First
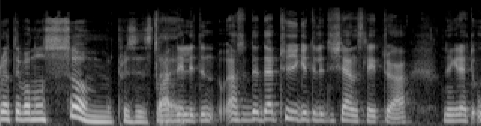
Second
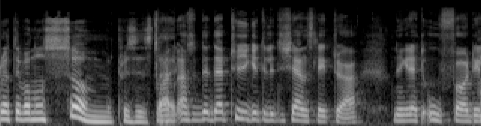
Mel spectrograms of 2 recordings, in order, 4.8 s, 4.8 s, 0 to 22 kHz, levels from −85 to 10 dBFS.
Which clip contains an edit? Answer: second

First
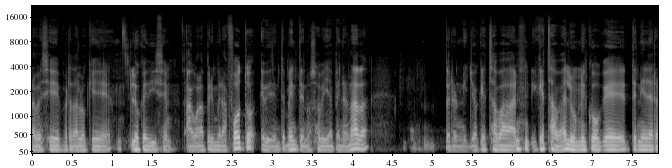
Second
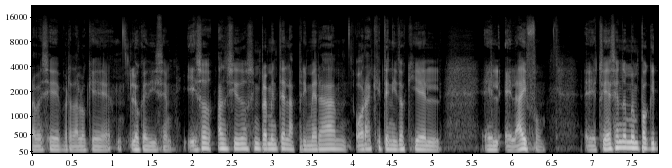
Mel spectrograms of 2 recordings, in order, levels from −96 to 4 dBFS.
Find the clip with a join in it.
second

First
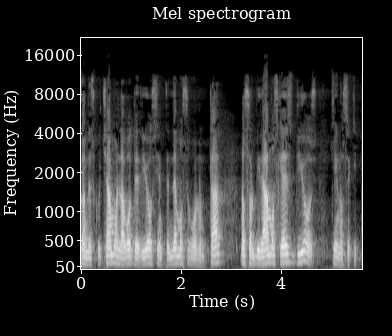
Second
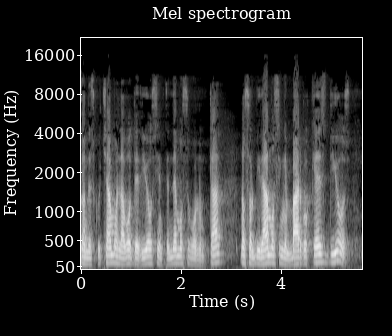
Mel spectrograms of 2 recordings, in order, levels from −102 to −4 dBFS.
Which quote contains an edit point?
first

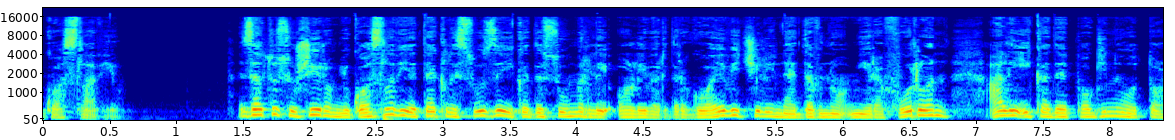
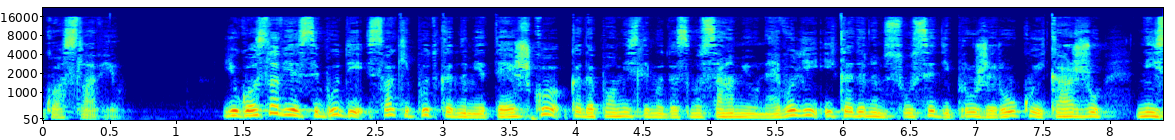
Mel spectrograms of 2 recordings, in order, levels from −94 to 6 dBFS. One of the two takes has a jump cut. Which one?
second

